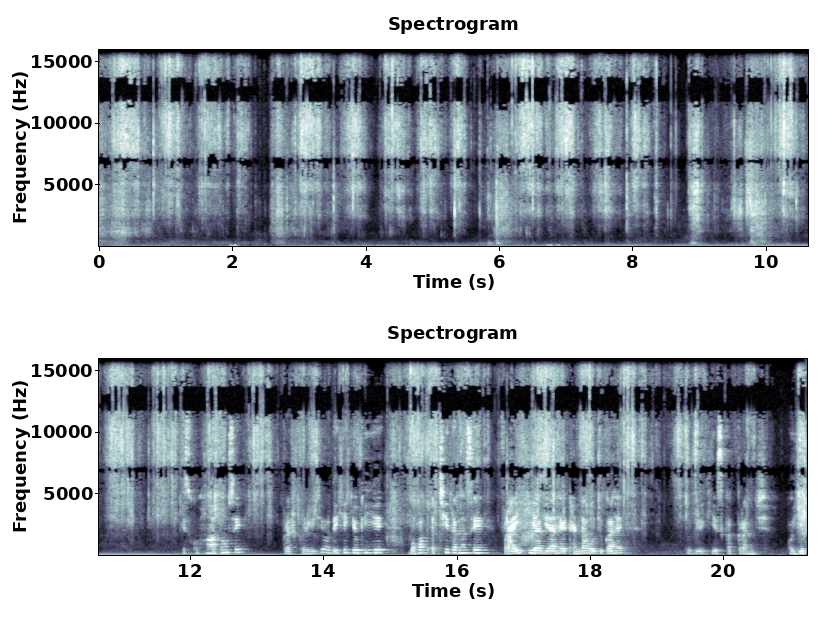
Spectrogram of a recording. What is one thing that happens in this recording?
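Crisp fried onion shreds rustle and crackle as fingers toss them on a plate.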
